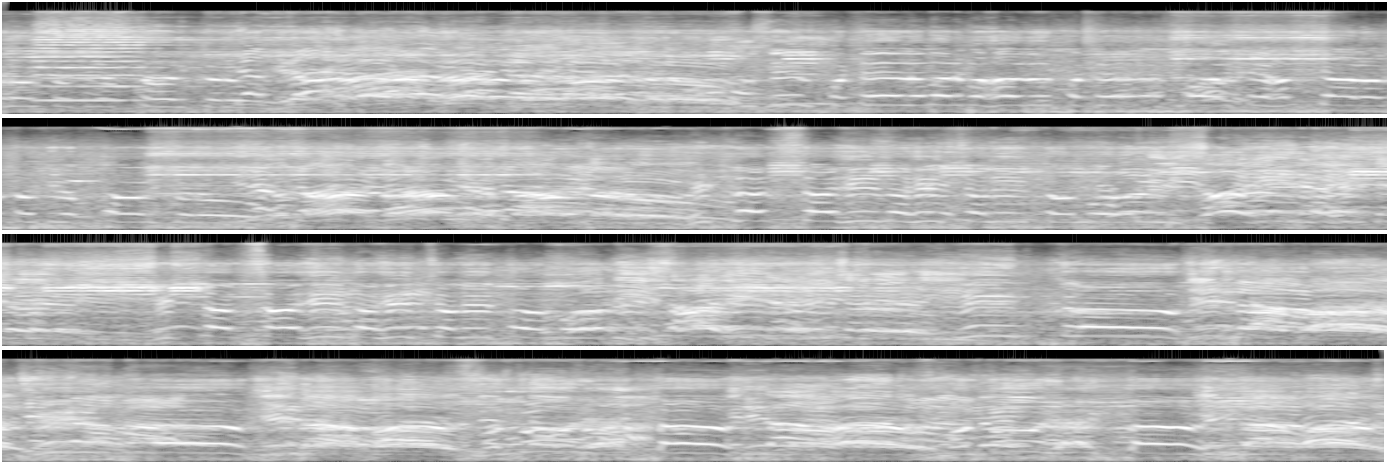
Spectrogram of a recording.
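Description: A crowd of men chant slogans loudly together outdoors.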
